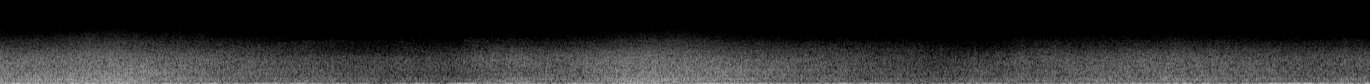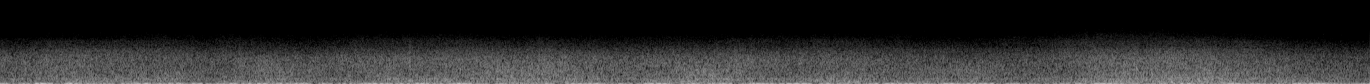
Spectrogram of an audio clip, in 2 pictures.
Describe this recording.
Mediterranean Sea on the beach at noontime. Only a slight breeze. The place is called Wave-Beach by the locals, due to the sea usually building up high waves on this side of the island. Not so on this day which made recording possible. Binaural recording. Artificial head microphone set up on the ground, about four meters away from the waterline using an umbrella as windshelter. Microphone facing north west .Recorded with a Sound Devices 702 field recorder and a modified Crown - SASS setup incorporating two Sennheiser mkh 20 microphones.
